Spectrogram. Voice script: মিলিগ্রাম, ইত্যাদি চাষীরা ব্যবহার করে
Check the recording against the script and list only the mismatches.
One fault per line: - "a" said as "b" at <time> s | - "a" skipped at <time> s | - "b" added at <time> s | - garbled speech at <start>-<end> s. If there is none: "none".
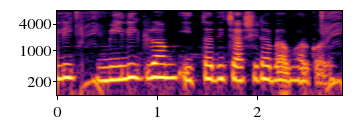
none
